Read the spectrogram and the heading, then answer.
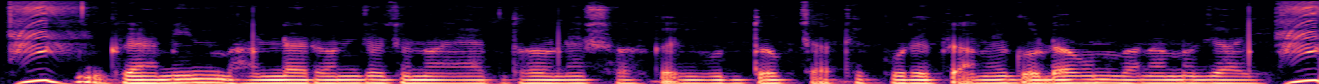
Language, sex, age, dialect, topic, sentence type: Bengali, male, 25-30, Northern/Varendri, agriculture, statement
